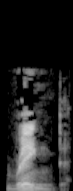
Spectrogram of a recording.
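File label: "ringed", British English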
